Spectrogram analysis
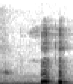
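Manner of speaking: high breathy witch cackle. Acted. Witch laughing at the book in her hair, a high cackle.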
